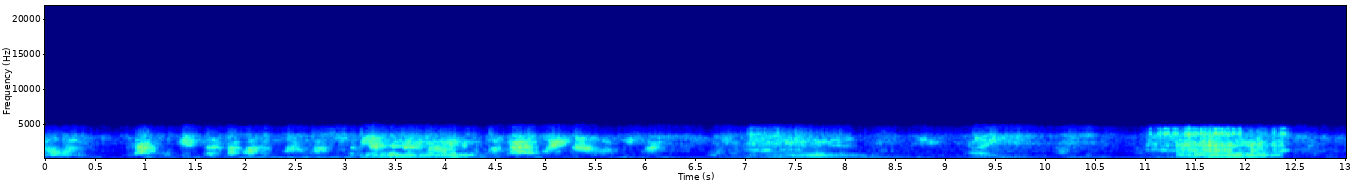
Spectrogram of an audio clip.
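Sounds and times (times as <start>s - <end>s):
steady low hum: 0.0s - 13.0s
person snoring: 3.2s - 4.6s, 7.0s - 8.5s, 10.3s - 12.5s.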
